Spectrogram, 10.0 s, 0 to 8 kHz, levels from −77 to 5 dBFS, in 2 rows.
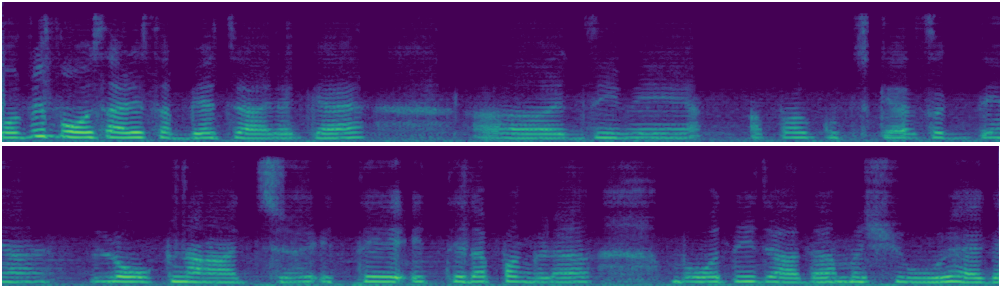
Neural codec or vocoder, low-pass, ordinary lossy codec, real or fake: vocoder, 24 kHz, 100 mel bands, Vocos; 7.2 kHz; none; fake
